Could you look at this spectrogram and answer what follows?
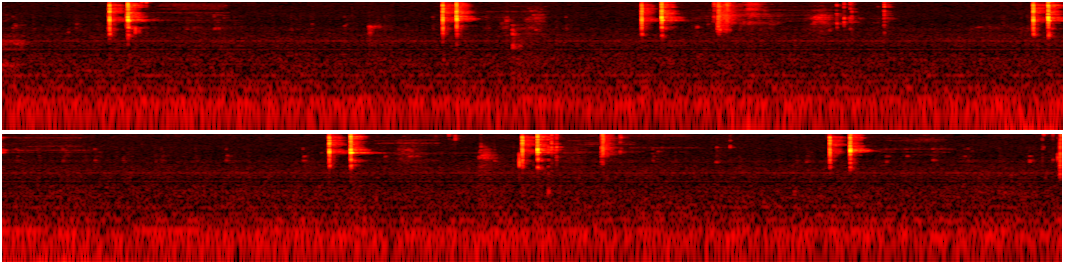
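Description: Sharp, sparse mouse clicks while working in Adobe Illustrator on a computer, about eight isolated ticks spaced irregularly over a low, steady background hum, close and fairly crisp.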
